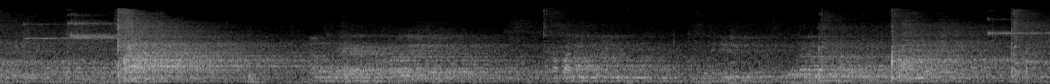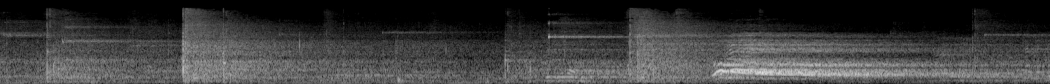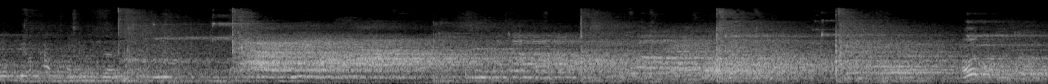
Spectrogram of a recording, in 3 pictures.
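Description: Badminton rackets striking a shuttlecock in a rally: sharp smacks every one to two seconds, echoing in a large hall, with players' voices between them.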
